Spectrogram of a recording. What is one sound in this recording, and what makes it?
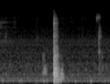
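A glass is set down on a table with a knock.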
